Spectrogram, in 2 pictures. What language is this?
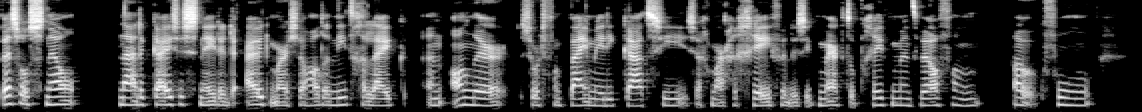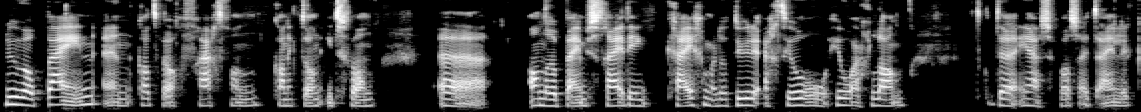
Dutch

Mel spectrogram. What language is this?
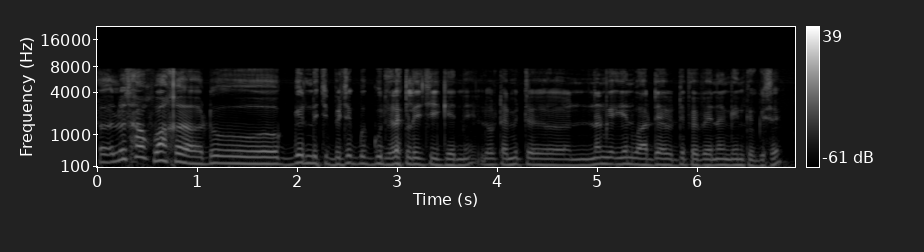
Wolof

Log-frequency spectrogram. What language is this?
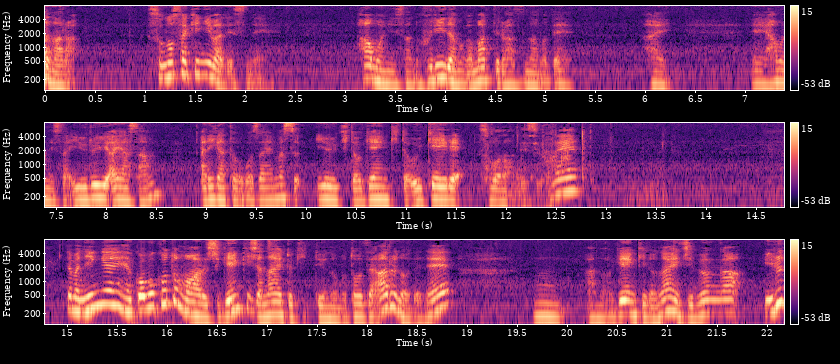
Japanese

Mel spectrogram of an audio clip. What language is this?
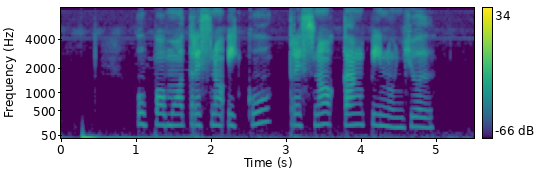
Javanese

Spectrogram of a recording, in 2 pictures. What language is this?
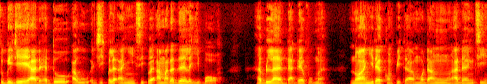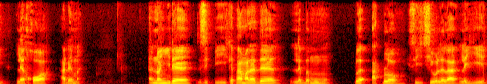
Ewe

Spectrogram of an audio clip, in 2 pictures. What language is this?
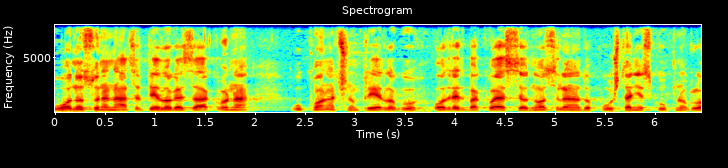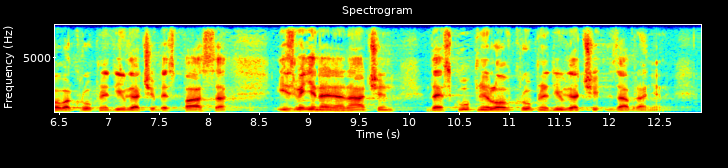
Croatian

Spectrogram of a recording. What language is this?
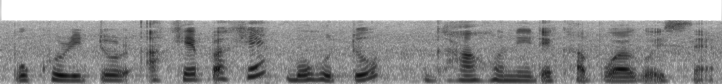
Assamese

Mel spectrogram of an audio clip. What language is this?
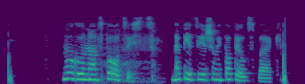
Latvian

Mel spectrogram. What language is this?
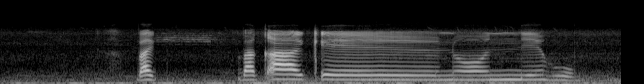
Southern Sotho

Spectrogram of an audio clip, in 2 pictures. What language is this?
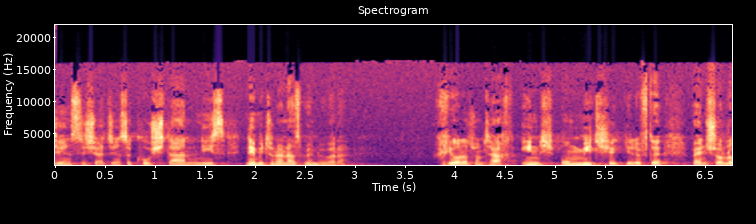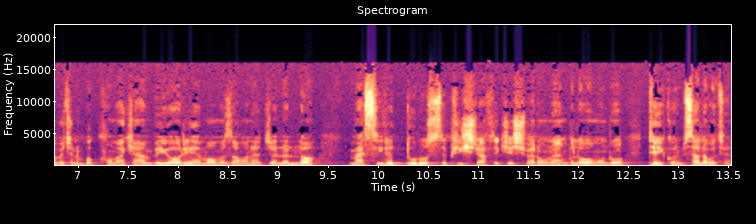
Persian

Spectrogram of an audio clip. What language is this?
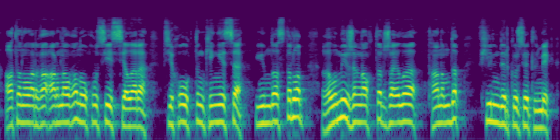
Kazakh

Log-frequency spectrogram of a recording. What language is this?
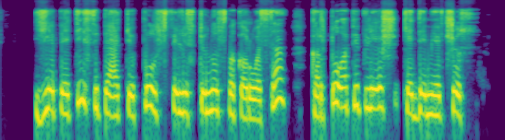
Lithuanian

